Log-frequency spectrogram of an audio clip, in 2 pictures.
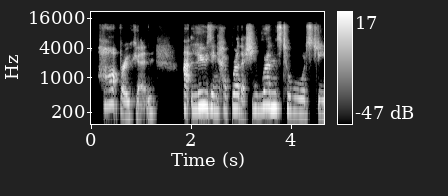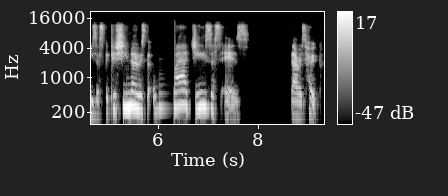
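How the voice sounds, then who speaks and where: A woman from Wales with a slight Welsh accent, giving an earnest, expressive Easter talk to a church congregation. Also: medium pitch. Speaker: church speaker.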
